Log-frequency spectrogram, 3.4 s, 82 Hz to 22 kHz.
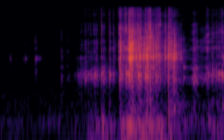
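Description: A metal utility blade cuts into a dry, solid rectangular blue Fa soap bar, breaking off brittle chunks. Four faint, separate ticks come first, then a steady bright scraping crunch builds and grows louder, rich in high, crackly texture around 2 kHz with almost no low end.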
